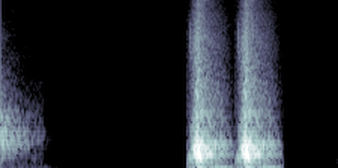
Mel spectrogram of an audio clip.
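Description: Two quick pop sound effects from an animated logo intro, about a third of a second apart, starting about a second and a quarter in after silence.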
